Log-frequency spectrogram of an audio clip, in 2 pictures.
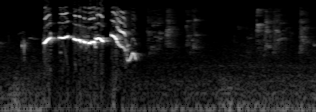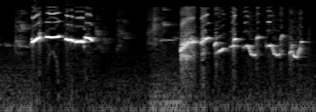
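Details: Oriental magpie-robin, a caged bird, singing loud to prompt other magpie-robins to sing: three bursts of varied whistled phrases around a steady high note, the last burst with quick sliding notes, quiet pauses between.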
